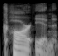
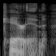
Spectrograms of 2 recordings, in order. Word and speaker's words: Karen: I released Chad and turned to find the head of HR, Karen, pronounced car in, not care, standing behind me, arms crossed, my face flushed with color.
